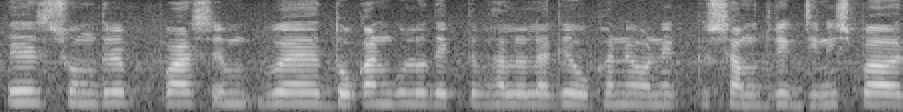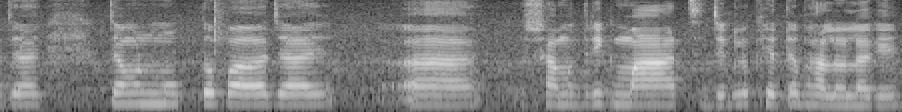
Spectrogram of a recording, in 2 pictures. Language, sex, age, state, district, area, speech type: Bengali, female, 18-30, West Bengal, South 24 Parganas, urban, spontaneous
